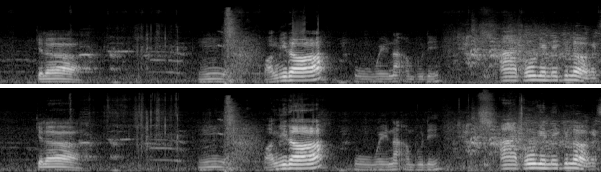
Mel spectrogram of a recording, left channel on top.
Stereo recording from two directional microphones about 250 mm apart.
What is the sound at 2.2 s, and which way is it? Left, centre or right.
Speech, centre.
